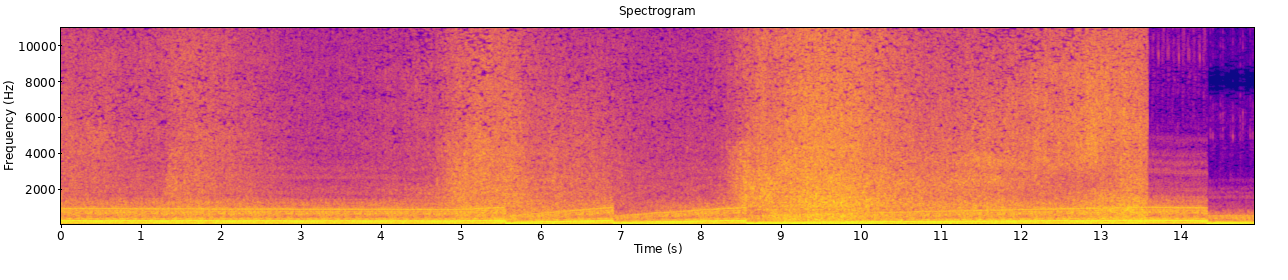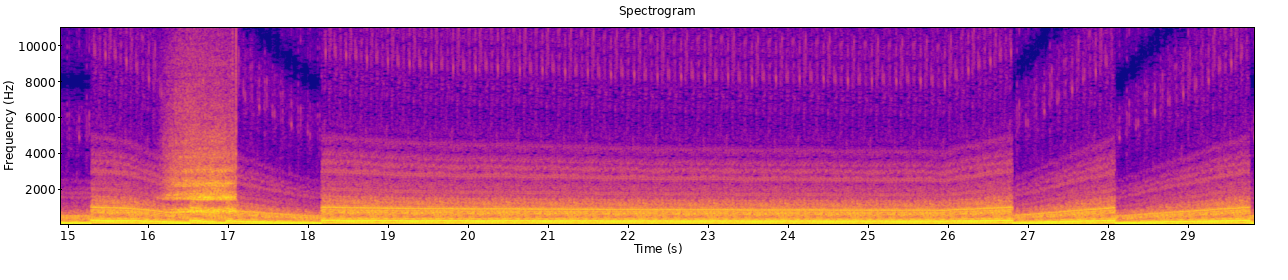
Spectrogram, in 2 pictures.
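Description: A car engine hums and revs up through the gears, then slows and revs again.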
